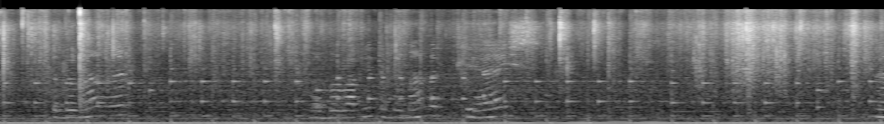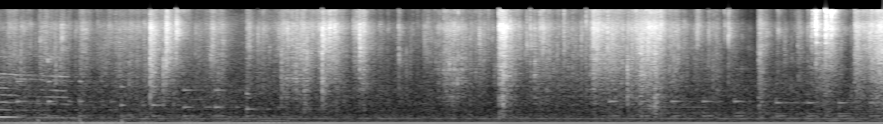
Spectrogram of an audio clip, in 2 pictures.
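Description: Plastic packaging crinkling and rustling in bursts as a plastic mailer bag is cut open and a plastic-wrapped garment is pulled out and handled, growing busier in the second half, over steady background music.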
